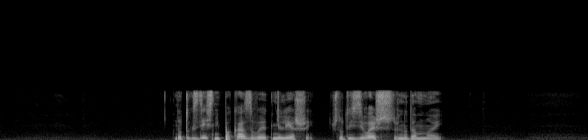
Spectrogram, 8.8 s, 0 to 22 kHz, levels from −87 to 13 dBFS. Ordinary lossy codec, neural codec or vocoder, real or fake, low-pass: none; none; real; none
